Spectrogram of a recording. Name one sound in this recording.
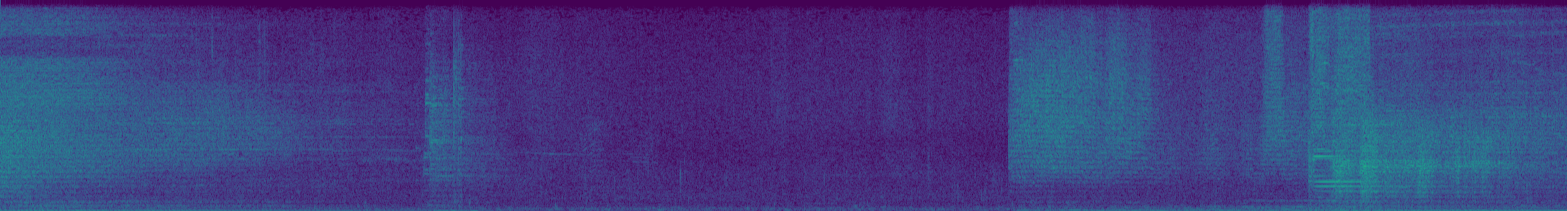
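Molten lava rumbles and bubbles with a low, steady roar.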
